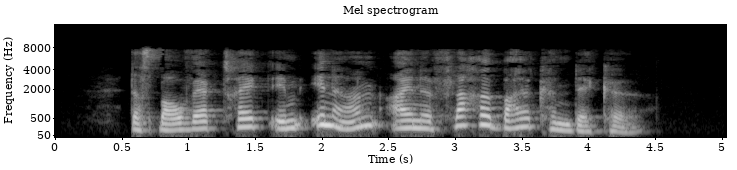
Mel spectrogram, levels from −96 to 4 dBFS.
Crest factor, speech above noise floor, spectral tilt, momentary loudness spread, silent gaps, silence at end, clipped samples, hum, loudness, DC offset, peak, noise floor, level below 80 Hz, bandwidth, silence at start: 18 dB; 60 dB; -6.5 dB/octave; 10 LU; none; 0.65 s; under 0.1%; none; -24 LUFS; under 0.1%; -6 dBFS; -83 dBFS; -66 dBFS; 8.2 kHz; 0.55 s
